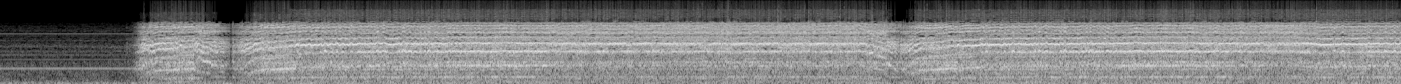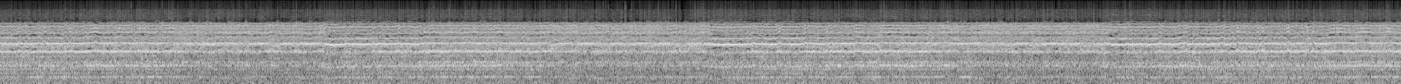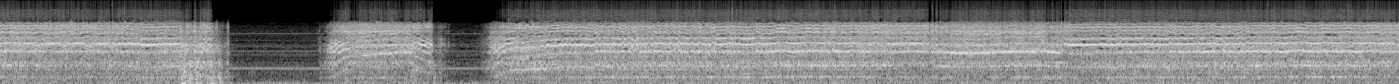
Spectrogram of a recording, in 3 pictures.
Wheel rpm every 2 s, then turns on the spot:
30, 180, 230, 230, 170, 220, 230, 220, 230, 230, 230, 230, 220, 220, 220, 90, 120, 210, 230, 220, 220.
none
